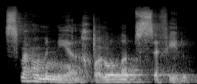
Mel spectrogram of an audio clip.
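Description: Impassioned Levantine preacher, echoey room. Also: male voice, lowish voice, very fast. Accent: Levantine Arabic. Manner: impassioned, appealing directly to listeners. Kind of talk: sermon.

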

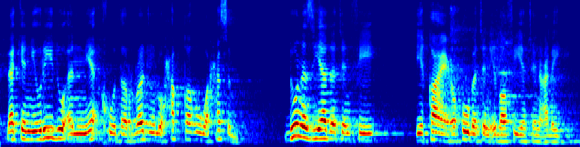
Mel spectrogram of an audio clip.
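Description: A man delivers a sermon in a slightly raised voice, turning to his listeners as brothers and mimicking quick blunt replies. The recording carries heavy room echo with a long reverb tail, like a large hall. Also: fairly high pitch, a little mellow. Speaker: preacher.

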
